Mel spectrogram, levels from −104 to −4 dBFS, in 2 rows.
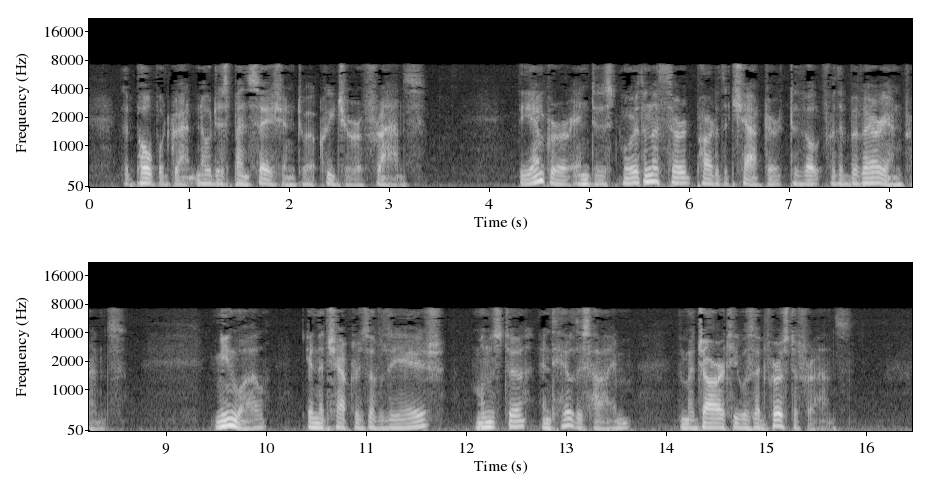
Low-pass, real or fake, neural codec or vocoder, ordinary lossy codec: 7.2 kHz; fake; codec, 16 kHz in and 24 kHz out, 2.2 kbps, FireRedTTS-2 codec; MP3, 32 kbps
